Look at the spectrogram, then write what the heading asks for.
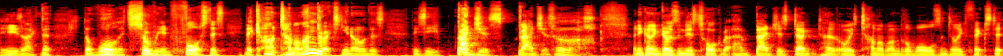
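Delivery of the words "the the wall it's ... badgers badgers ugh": affronted dwarf character voice, louder. Voicing an offended dwarf boasting about his wall: offended dwarf voice. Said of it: "he looks so offended".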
